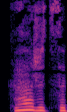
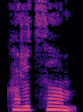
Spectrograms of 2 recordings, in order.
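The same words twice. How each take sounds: First: Said in the usual way. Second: A higher, softer Sandra voice; a hint of Sandra piping up; Sandra's line. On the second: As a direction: voice Sandra lightly and quietly. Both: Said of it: "подала голос Сандра".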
